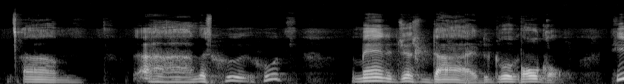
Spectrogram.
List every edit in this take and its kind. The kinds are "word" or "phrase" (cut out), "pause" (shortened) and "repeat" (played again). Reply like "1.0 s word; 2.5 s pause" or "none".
1.3 s word; 2.1 s word; 5.2 s word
